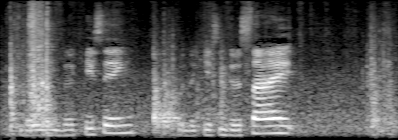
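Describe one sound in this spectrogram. Plastic packaging clatters as it is picked up.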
